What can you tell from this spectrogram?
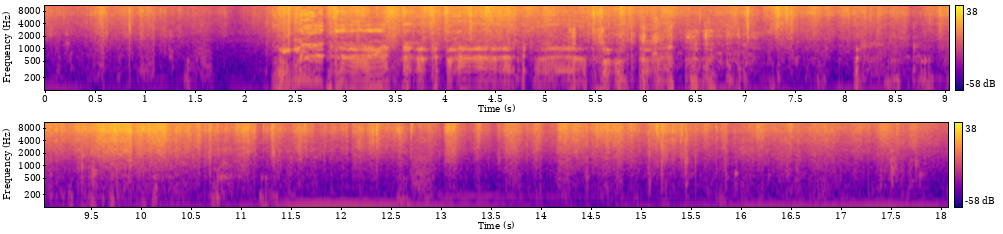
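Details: Wild boar male courting a sow out in the wild, giving a loud burst of harmonic, groaning squeals early on, followed by a continuous low rhythmic grunting rumble amid rustling leaves and footsteps.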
